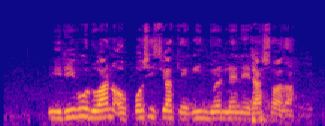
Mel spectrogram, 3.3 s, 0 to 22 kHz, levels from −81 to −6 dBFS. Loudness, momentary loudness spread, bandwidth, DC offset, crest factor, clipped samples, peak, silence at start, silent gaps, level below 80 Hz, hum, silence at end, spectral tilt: -23 LUFS; 10 LU; 11.5 kHz; under 0.1%; 20 dB; under 0.1%; -4 dBFS; 0.5 s; none; -56 dBFS; none; 0.3 s; -5 dB/octave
